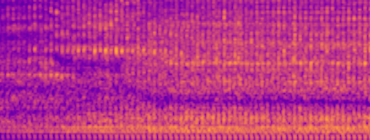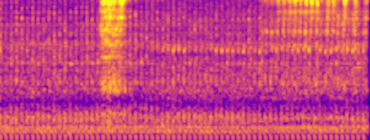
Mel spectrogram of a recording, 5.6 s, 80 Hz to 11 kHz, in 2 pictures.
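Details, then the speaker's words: Mountfield 414 mower after a leaking-carburetor repair, running on fresh fuel: it started straight away with a quick, even putter at steady speed, no hunting or surging; running cleanly. "give that a little squirt it started straight up no mucking about no hunting surging nice"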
